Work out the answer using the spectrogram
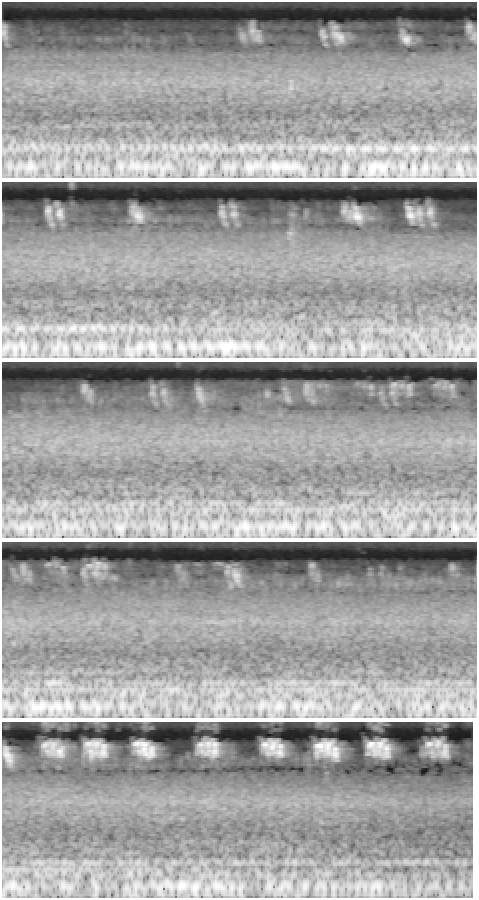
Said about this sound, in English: Which is basically like, yeah, boat traffic and birds and fishermen. I could hear the birds really clearly in that.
